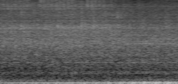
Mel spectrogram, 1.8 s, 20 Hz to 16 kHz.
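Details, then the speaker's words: BMW M6 S63 twin-turbo V8 with severe misfire on cylinder 2 and flashing check engine light: deep lumpy pulsing idle as one bank is shut off, apparently running only on driver-side bank 5–8. "Yeah, right now the car is running only on one more time. It's running only on one bank. It's turning off one of the banks."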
